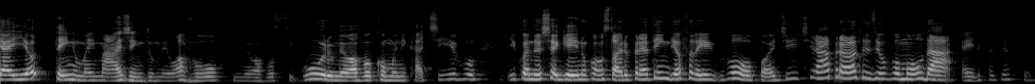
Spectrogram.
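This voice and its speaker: A woman with a normal speaking voice and a fairly high pitch talks at a fairly quick pace with hardly any pauses, big swings in loudness and ordinary pitch variation, on a very clean recording with a silent background. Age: 20s. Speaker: dentist and university professor. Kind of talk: interview answers.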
